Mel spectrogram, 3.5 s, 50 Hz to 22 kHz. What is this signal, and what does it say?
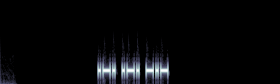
Morse code, heard as a keyed tone, about 40 wpm, 700 Hz. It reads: RRK
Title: USA Call Sign Postfixes - 3 Letters 40wpm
